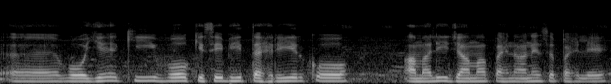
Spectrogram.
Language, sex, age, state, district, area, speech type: Urdu, male, 18-30, Delhi, South Delhi, urban, spontaneous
